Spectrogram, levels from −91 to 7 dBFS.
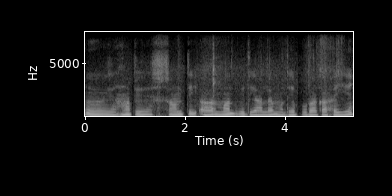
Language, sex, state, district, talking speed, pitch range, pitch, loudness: Hindi, male, Bihar, Madhepura, 125 wpm, 135-150 Hz, 140 Hz, -33 LUFS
